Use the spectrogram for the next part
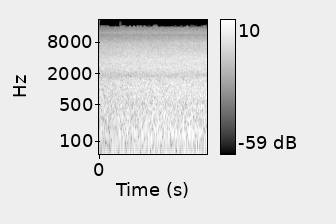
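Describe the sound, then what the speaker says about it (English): Sparty Foss waterfall rushes in a steady, dense roar of falling water, loud and unbroken throughout with no voices. "This is the next waterfall."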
